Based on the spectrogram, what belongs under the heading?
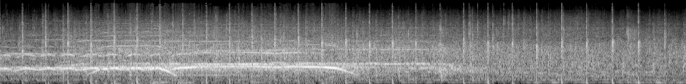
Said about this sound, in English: One ear means you cheer. This ear means you clap. And this means you cheer and clap, okay?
